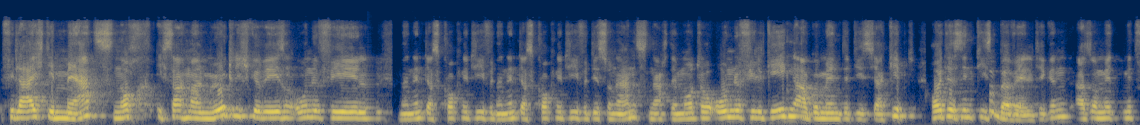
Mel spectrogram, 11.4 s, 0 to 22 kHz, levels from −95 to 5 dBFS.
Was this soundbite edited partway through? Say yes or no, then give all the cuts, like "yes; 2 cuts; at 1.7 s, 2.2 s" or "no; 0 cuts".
yes; 4 cuts; at 3.9 s, 5.0 s, 9.2 s, 9.9 s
